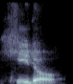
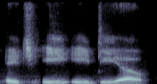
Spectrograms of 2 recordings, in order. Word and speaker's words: Guido: Of course, if this is probably in Spanish-speaking countries, they actually pronounce it Hido. I know that because I know many people with that surname that pronounce it Hido, like Heedo. Spell it though. It's Guido, but they pronounce it Heedo.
